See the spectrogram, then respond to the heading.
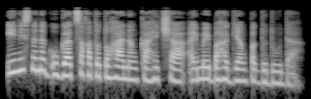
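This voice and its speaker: A woman's voice: medium pitch, very animated, a little fast, a little mellow, dry recording. Woman narrating a dramatic love story, dry sound. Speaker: narrator of romance stories.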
